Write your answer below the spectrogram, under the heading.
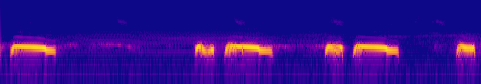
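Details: Good-voiced spotted dove giving thúc gù coos. A long falling coo opens, then after a pause come two phrases of a clipped note and a drawn-out sliding coo, ending on another short note. Quiet background.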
